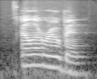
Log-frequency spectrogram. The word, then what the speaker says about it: bilirubin: Billa Rubin. – Billa Rubin. Yeah. – Oh, I said Billy Rubin. It's Billa Rubin.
